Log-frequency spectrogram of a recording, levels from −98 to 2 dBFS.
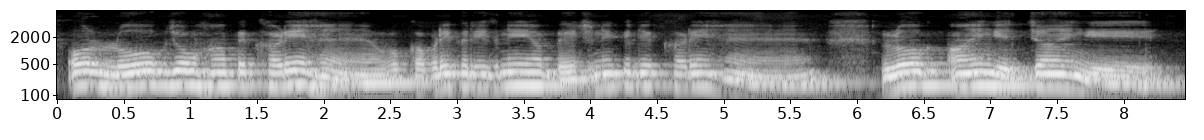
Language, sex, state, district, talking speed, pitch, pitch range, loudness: Hindi, male, Uttar Pradesh, Varanasi, 135 wpm, 160 Hz, 150-170 Hz, -14 LUFS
